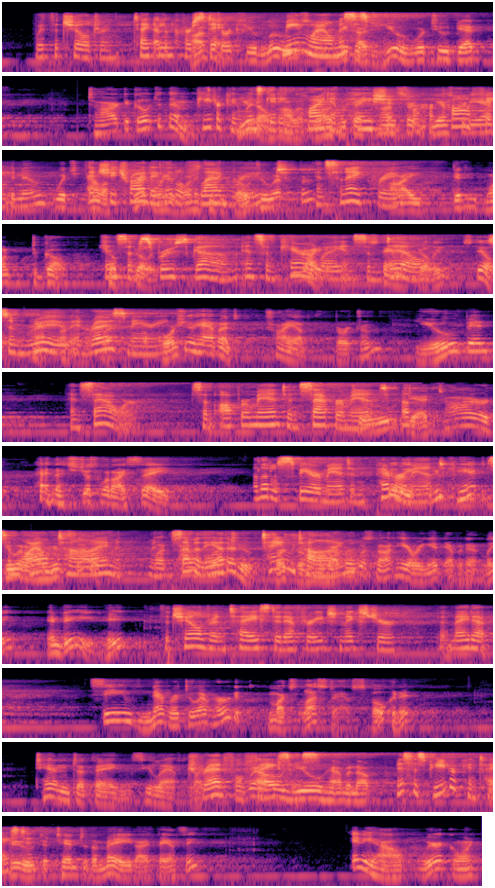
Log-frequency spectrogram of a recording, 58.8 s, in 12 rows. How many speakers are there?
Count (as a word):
two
